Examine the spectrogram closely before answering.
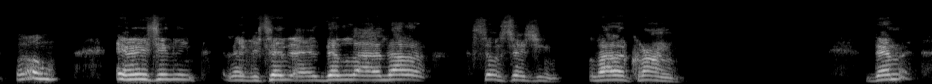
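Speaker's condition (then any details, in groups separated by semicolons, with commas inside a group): Multiple system atrophy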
